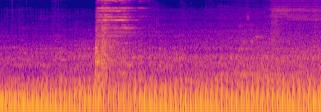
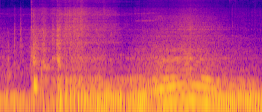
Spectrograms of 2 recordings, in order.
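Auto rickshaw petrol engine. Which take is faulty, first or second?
second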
